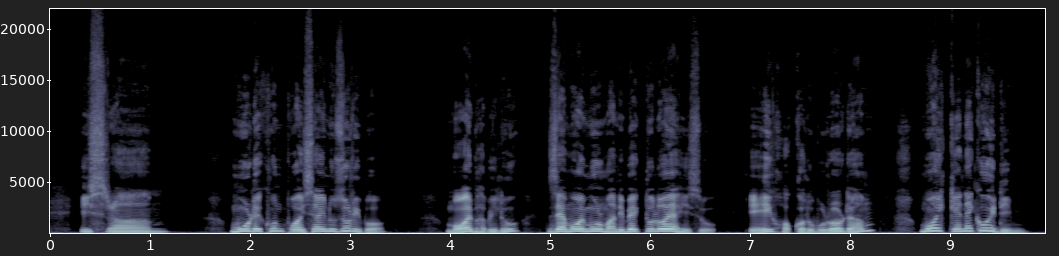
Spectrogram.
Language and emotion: Assamese, fearful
